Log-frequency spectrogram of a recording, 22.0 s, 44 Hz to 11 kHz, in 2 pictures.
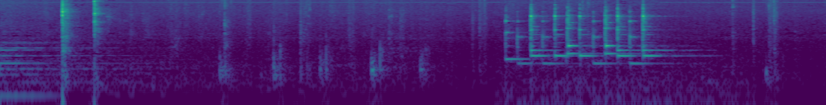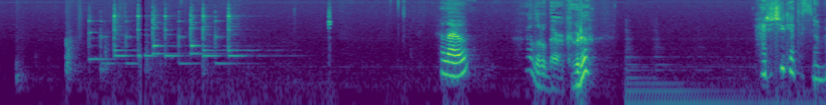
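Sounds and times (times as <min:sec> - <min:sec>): melodic phone ringtone: 0:06.8 - 0:09.5, 0:12.2 - 0:14.9.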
